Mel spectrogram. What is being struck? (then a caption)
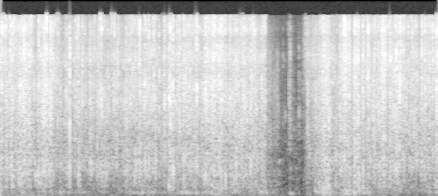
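Inflated polyethylene air cushion film. Fingernails scratch and press the film of a strip of inflated, hollow, air-filled clear polyethylene air cushions lying on a table. A dense, bright crinkling and crackling runs continuously, drops to near silence for a moment just before the three-second mark, then picks back up at the same intensity.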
